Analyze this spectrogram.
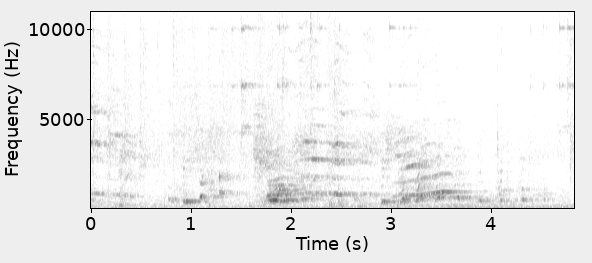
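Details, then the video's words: Terrier mix dog reunited with its owner, giving excited high whines and yelping whimpers that rise and fall in pitch over a few seconds, with a brief human voice just before. "Owner Reunion | Terrier Mix"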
